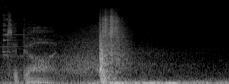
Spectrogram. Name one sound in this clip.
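A loud thud lands on a hard floor.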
